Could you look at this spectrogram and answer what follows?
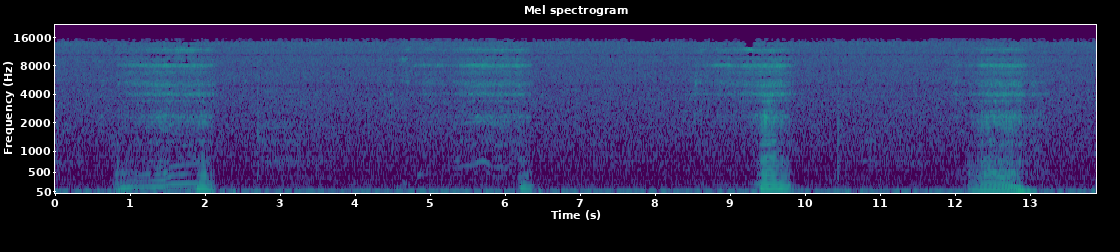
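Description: Irregular, rattling snores, about four in the recording, over a steady low room hum.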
